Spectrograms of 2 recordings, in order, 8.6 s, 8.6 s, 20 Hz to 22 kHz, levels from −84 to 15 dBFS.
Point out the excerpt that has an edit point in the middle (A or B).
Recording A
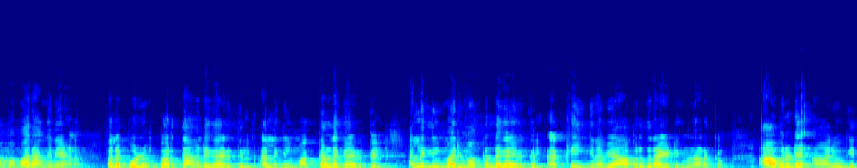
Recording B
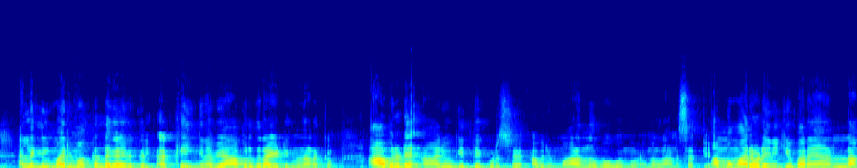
B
